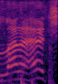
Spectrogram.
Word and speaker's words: Lanahatchee: You mean the Lanahatchee River? No. The Lanahatchee. It runs right near here. Yeah, but it's pronounced Lanahatchee. Why is everything in English said differently than it's written?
